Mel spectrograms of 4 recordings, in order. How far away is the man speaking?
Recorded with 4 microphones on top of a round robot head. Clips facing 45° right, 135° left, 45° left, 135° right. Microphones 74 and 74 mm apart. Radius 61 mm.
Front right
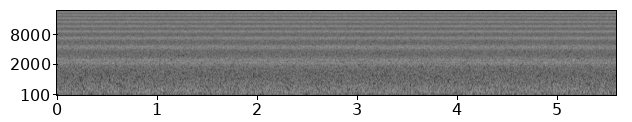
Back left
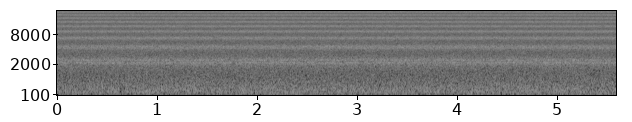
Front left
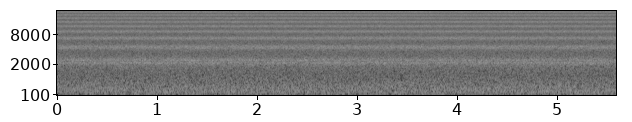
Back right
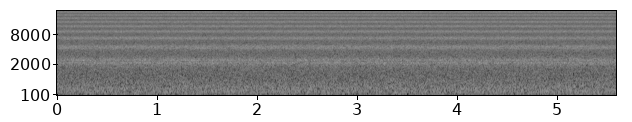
I don't hear a man speaking.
